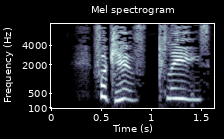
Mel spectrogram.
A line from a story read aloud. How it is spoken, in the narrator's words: she begged, as she babbled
